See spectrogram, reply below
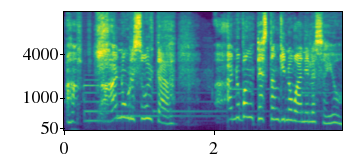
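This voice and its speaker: An actress playing a caring, anxious young girlfriend in a Tagalog radio drama, expressive and worried, with music behind her. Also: very high voice, fairly quick, full character voice. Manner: expressive, worried, pressing with questions. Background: background music.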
